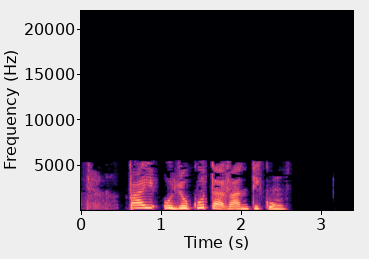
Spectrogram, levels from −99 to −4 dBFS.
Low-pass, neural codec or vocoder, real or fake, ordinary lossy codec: 5.4 kHz; codec, 16 kHz, 8 kbps, FreqCodec, larger model; fake; MP3, 24 kbps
